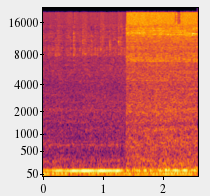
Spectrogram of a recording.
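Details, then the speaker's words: 1976 Lincoln Continental 460 V8 with the hood open, new AC compressor fitted: a deep, steady idle rumble with an even beat and no knocks, ticks or misses, very smooth running, which is normal. "all right here you go it's the 460. you can see very smooth running sounds good"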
